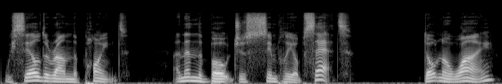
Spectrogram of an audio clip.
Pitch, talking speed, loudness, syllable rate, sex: 140 Hz, 165 wpm, -17 LUFS, 5.0 syllables/s, male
